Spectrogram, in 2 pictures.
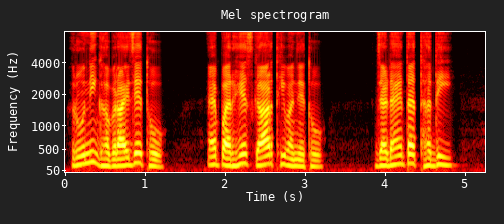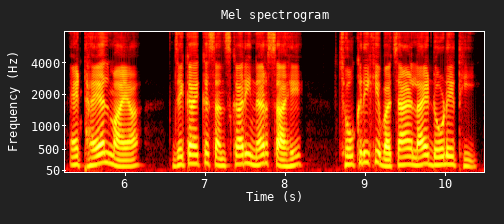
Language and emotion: Sindhi, neutral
